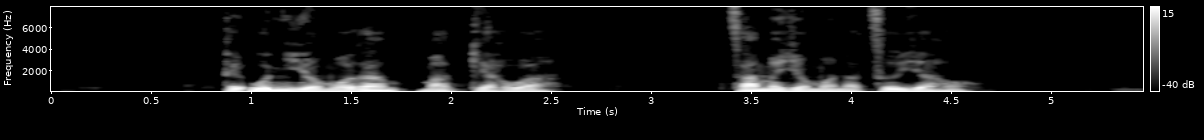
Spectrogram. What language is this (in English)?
Copainalá Zoque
